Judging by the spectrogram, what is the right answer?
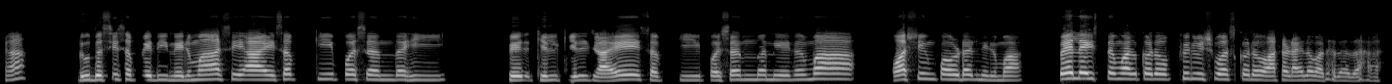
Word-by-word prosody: हां. 265 +7 -2 0.6
दूध 210 +2 +1
सी 240 - -4
सफेदी 215 -2 -2
निरमा 200 +3 -1 0.2
से 230 -1 -1
आये, 220 -1 +5
सबकी 240 +2 -5
पसंद 220 -2 -2
ही 210 0 -3 0.9
फिर 390 -1 +3
खिलखिल 200 -1 -3
जाये, 200 +6 +4
सबकी 195 0 -7
पसंद 215 +3 -3
निरमा. 225 +4 0 0.7
Washing 245 +3 +2
powder 230 -1 0
Nirma. 195 0 -3 0.4
पहिले 270 +1 +9
इस्तेमाल 260 -1 +1
करो, 245 -1 +1
फिर 270 -1 -4
विश्वास 240 -2 -2
करो. 220 -1 -2
असा 205 +2 -2
डायलॉग 200 0 -2
होता 185 +1 -6
त्याचा. 170 -1 -10
220 Hz, 125 wpm, -23 LUFS, 200-240 Hz, 0.9 s, पहिले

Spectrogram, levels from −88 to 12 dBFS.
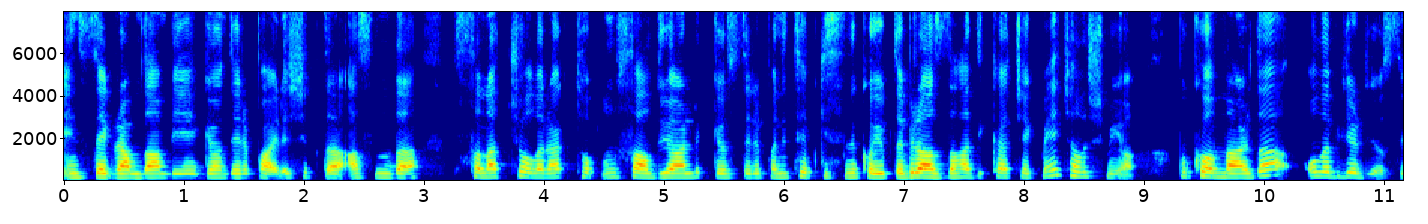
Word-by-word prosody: Instagram'dan 180 -1 +2
bir 180 0 -6
gönderi 180 0 -4
paylaşıp 185 +4 -3
da 175 - +3
aslında 185 -1 -1 0.3
sanatçı 200 +2 -1
olarak 195 -1 -3
toplumsal 200 -2 0
duyarlılık 195 +1 +2
gösterip, 185 0 -8
hani, 190 0 -7
tepkisini 195 -2 -9
koyup 185 -1 0
da 190 0 0
biraz 195 -2 +8
daha 195 0 -1
dikkat 195 +1 -6
çekmeye 200 +8 -9
çalışmıyor. 235 -5 -7 0.4
Bu 215 - -14
konularda 200 +2 +4 0.3
olabilir 220 -3 -5
diyorsun, 175 0 -16
195 Hz, 130 wpm, -23 LUFS, 185-205 Hz, 0.4 s, biraz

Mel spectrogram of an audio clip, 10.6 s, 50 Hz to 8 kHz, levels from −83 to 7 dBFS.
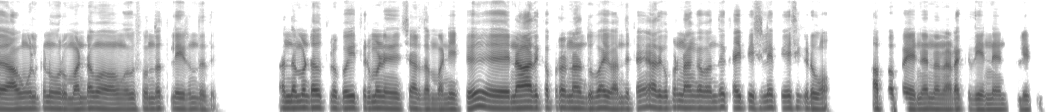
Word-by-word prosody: அவங்களுக்குன்னு 115 +1 -1
ஒரு 110 - -1
மண்டபம் 110 0 +2
அவங்க 105 0 -1
சொந்தத்லயே 110 0 -2
இருந்தது. 105 -4 -5 0.7
அந்த 125 0 +3
மண்டபத்துல 130 -1 +1
போயி, 125 - +4
திருமண 125 0 +1
நிச்சயதார்த்தம் 105 -1 -2
பண்ணிட்டு, 105 +2 -1 0.4
நான் 130 +1 +9
அதுக்கப்றம் 125 0 -1
நான் 120 -1 +1
துபாய் 120 -1 +2
வந்துட்டேன். 115 +5 -2
அதுக்கப்றம் 125 +1 0
நாங்க 125 0 0
வந்து 130 +3 -2
கைபேசிலே 125 +1 -1
பேசிக்கிடுவோம். 120 -4 -2 0.5
அப்பப்ப - - -7
என்னன்ன 105 0 0
நடக்குது? 105 -1 -1
என்னன்னு 100 0 -2
சொல்லிட்டு. 95 -1 -6
115 Hz, 155 wpm, -25 LUFS, 105-125 Hz, 0.7 s, நான்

